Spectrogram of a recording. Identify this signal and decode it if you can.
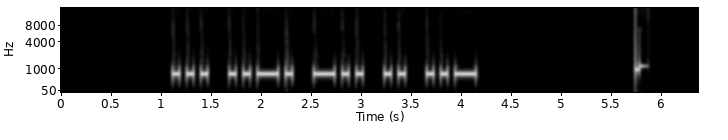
Morse code, heard as a keyed tone, about 17 wpm, 700 Hz. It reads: SFDIU
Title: Code Groups - 5 Letters - 17wpm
